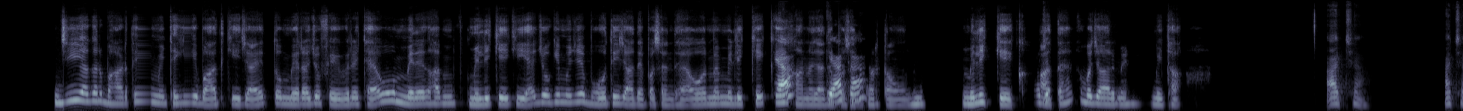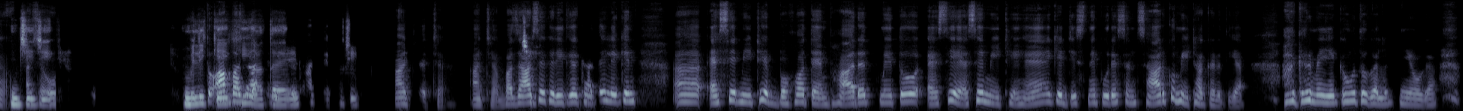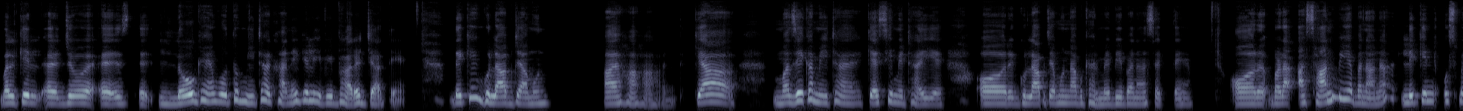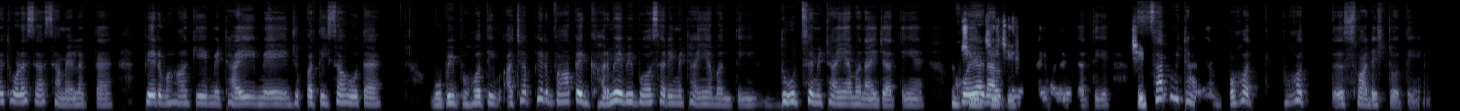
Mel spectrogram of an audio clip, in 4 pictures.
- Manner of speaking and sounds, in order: in English: "फेवरेट"; tapping; laughing while speaking: "अगर मैं ये कहूँ"
- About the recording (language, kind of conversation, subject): Hindi, unstructured, कौन-सा भारतीय व्यंजन आपको सबसे ज़्यादा पसंद है?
